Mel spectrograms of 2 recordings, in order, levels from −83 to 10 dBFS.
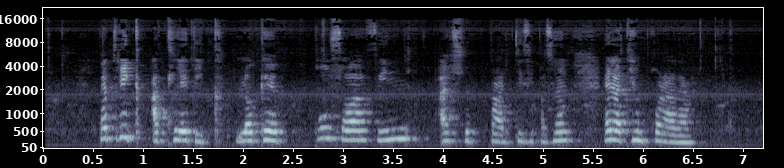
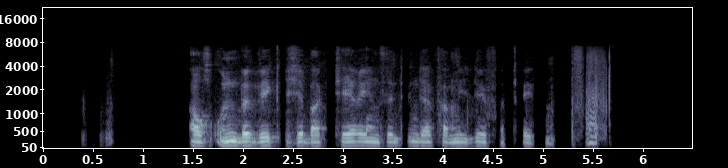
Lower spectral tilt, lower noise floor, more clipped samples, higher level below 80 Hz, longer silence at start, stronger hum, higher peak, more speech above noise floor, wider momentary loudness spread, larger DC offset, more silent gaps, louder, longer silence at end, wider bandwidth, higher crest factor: second, -4 dB/octave vs -7.5 dB/octave; second, -46 dBFS vs under -90 dBFS; neither; about the same, -62 dBFS vs -60 dBFS; about the same, 0.6 s vs 0.65 s; neither; about the same, -2 dBFS vs -4 dBFS; second, 28 dB vs over 67 dB; second, 11 LU vs 15 LU; neither; second, none vs 0.78-1.46 s, 2.86-2.92 s, 4.64-4.70 s, 5.14-5.28 s; first, -19 LUFS vs -23 LUFS; second, 0.65 s vs 0.85 s; first, 16.5 kHz vs 7.4 kHz; about the same, 18 dB vs 20 dB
